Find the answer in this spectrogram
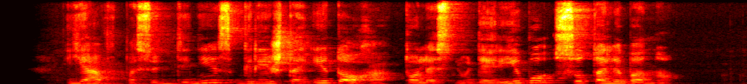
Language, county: Lithuanian, Šiauliai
